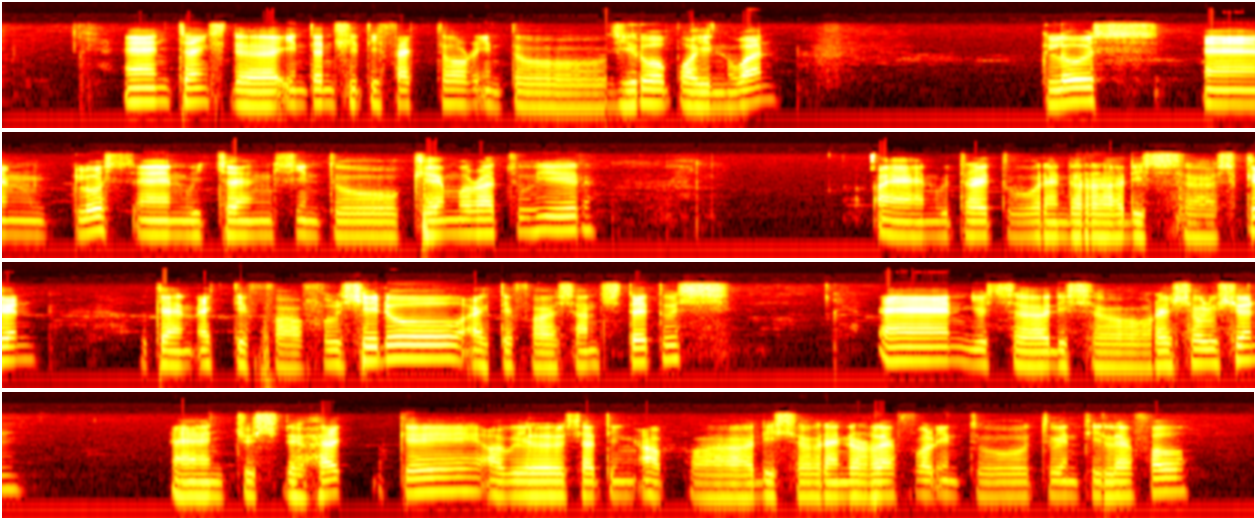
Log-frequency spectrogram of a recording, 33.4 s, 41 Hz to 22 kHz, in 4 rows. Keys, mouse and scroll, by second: 2.9 click, 17.9 click, 23.0-28.9 drag, 29.1-33.4 drag.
